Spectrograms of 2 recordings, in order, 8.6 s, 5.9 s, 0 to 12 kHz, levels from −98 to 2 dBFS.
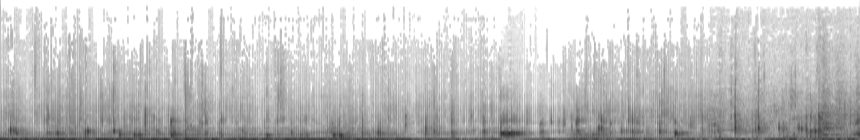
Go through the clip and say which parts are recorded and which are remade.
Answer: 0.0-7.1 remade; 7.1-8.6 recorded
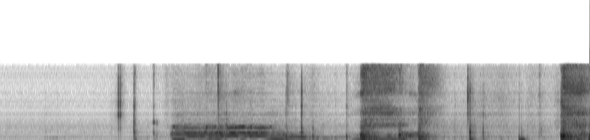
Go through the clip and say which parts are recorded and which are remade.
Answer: 0.0-5.9 remade

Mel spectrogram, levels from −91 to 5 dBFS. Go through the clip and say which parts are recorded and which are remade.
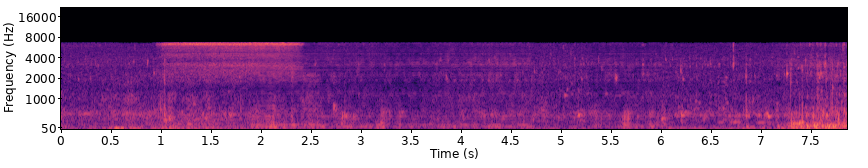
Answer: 0.0-1.9 recorded; 1.9-4.7 remade; 4.7-5.3 recorded; 5.3-6.0 remade; 6.0-7.9 recorded

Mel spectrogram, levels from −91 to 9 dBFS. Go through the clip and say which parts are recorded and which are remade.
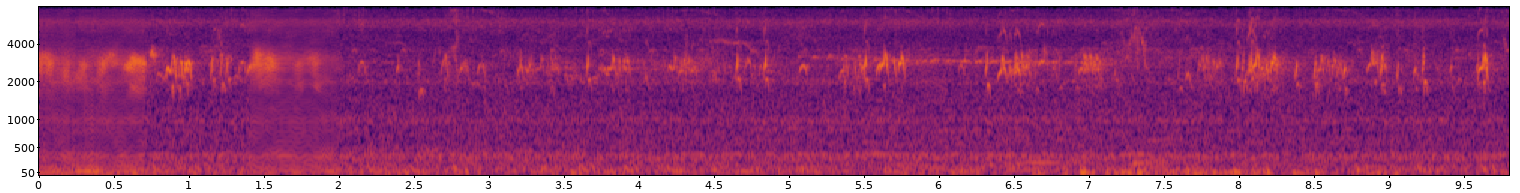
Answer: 0.0-0.7 remade; 0.7-1.4 recorded; 1.4-2.0 remade; 2.0-9.8 recorded

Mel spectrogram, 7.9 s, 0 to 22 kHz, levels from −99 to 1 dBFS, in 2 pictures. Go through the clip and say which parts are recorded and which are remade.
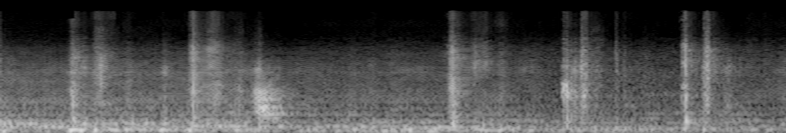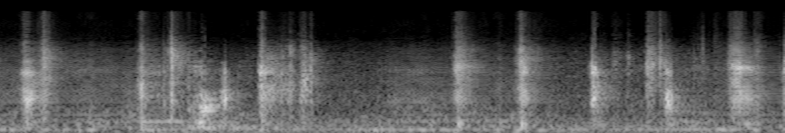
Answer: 0.0-2.7 remade; 2.7-3.7 recorded; 3.7-4.7 remade; 4.7-5.9 recorded; 5.9-6.7 remade; 6.7-7.5 recorded; 7.5-7.9 remade

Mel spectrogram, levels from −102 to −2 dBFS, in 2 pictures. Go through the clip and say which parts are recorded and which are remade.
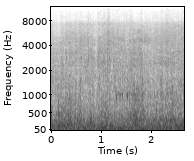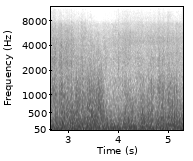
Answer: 0.0-0.7 remade; 0.7-2.0 recorded; 2.0-2.4 remade; 2.4-4.0 recorded; 4.0-5.3 remade

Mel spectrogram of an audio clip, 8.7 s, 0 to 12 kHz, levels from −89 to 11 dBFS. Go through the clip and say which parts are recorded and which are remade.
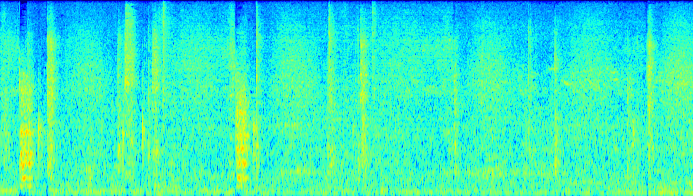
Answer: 0.0-2.1 recorded; 2.1-5.7 remade; 5.7-8.7 recorded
